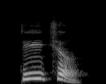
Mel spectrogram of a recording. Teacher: R is not pronounced there.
